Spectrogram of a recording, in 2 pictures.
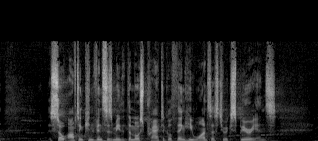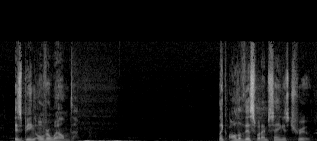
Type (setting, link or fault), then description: setting, large echoing room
